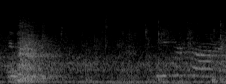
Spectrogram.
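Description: A pony snorts once, a short breathy blow through the nostrils about a quarter second in. Faint voices follow near the end.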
